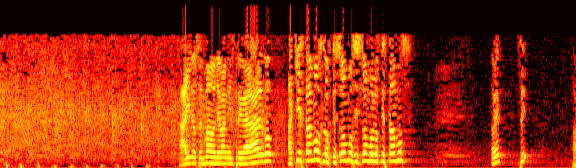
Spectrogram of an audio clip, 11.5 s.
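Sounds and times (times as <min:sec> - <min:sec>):
soft low thumps: 0:00.0 - 0:03.2
congregation applauding at a Spanish-language church service: 0:00.0 - 0:06.1
speech: 0:03.6 - 0:08.2, 0:09.8 - 0:10.6.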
